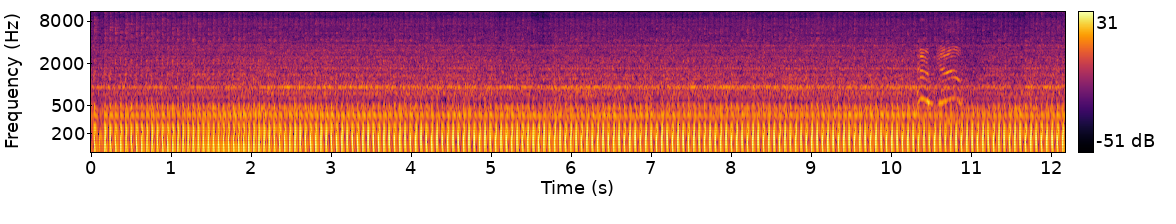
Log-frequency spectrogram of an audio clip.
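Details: WWII Wisconsin AB military Signal Corps generator, last started 70 years ago, running after fuel was poured into the float bowl and putting out about 117–120 volts: an even, steady putter of about three beats a second with no misses or surging. Normal running.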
